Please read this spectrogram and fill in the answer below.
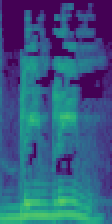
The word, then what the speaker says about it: blin blin: And even the word bling was used in Spanish, but it was translated into, it's pronounced blin blin, B-L-I-N-B-L-I-N.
